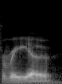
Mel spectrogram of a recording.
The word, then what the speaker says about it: Rio: stream uh it's pronounced Rio like Neo but replace the N with an R yeah that's the funny thing cuz um I I used to always say uh Rio but then in this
